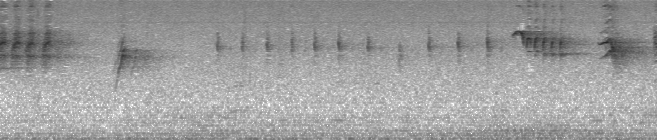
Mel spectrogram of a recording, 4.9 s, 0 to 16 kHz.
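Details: Early-June night at Abramtsevo, from 23:00 on 6 June 2021, a nightingale delivering a soft series of evenly spaced ticking notes between a rising sweep and high descending whistles, over a low rumbling background.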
